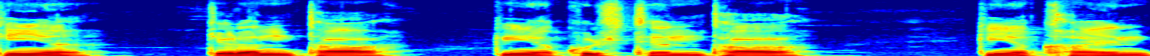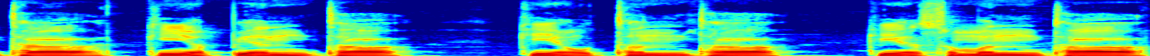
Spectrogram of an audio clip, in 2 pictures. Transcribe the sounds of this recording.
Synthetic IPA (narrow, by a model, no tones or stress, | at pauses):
kijẽ | t͡ʃɪɽənt̪ʰaː | kĩjə̃kʰʊʃt̪ʰijənt̪ʰaː | kijə̃kʰaːent̪ʰaːkĩjẽpjənt̪ʰaː | kĩjə̃ʊt̪ʰənt̪ʰaː | kijẽsʊmənt̪ʰaː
